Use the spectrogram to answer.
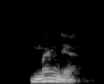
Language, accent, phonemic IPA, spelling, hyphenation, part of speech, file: English, Southern England, /ˈmæŋɡə/, manga, man‧ga, noun, LL-Q1860 (eng)-manga.wav
- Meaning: 1. A comic originating in Japan 2. An artistic style heavily used in, and associated with, Japanese comics, and that has also been adopted by a comparatively low number of comics from other countries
